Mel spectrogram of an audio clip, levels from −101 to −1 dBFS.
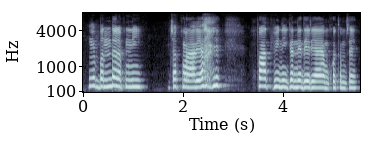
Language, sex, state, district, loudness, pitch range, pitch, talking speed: Hindi, male, Uttar Pradesh, Varanasi, -18 LUFS, 235-280 Hz, 260 Hz, 160 wpm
